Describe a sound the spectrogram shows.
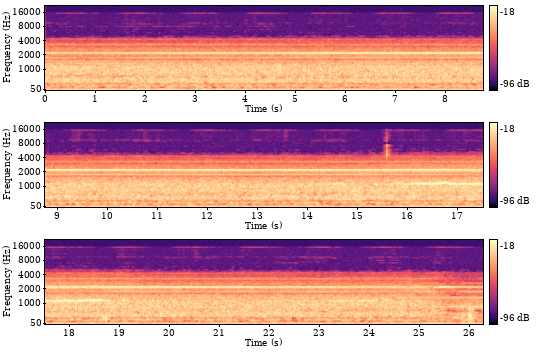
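A hot air gun blows with a steady hiss.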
